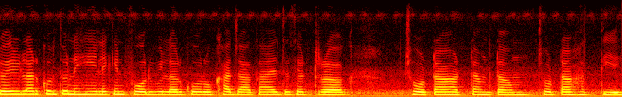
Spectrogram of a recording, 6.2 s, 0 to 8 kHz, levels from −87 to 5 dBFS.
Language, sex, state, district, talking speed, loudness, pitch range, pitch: Hindi, female, Punjab, Fazilka, 185 wpm, -15 LUFS, 210-230 Hz, 215 Hz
